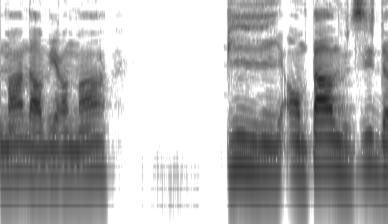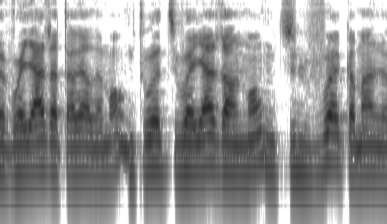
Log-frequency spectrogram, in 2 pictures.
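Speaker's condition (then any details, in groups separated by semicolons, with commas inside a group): Cerebral palsy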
